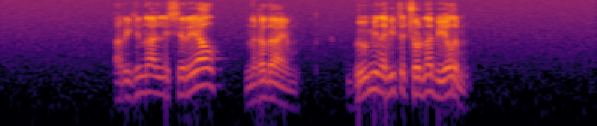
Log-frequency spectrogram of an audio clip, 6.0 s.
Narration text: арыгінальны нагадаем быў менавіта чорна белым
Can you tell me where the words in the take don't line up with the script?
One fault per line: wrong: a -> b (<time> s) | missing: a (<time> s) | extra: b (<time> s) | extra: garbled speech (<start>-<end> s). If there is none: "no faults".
extra: серыял (1.8 s)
